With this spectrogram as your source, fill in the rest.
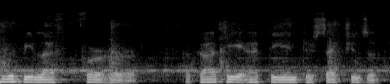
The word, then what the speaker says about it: Hecate: Hecate. Past life healing, Pisces. It's safe to speak. Set your inner witch free. Hecate is pronounced Hecate or Hecate.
